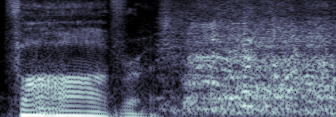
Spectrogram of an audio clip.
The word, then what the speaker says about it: Favre: The rumors that Brett Favre may, I should say it properly, Brett Favre, that he may unretire and play for the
